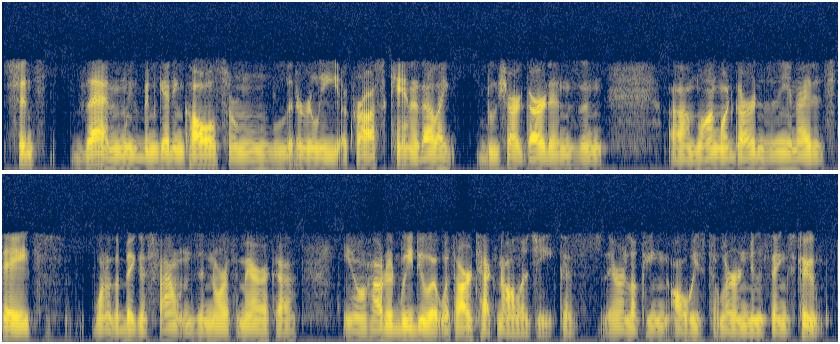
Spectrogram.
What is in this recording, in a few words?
whistling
